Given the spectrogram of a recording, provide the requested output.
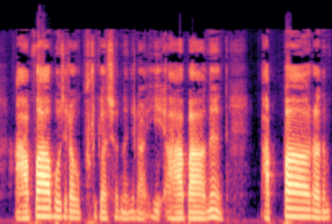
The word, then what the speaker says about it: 아바: 마음의 가운데 보내사 아바 아버지라고 부르게 하셨느니라이 아바는 아빠라는 발음이라고 생각하면 될 거 같습니다 그러므로 네가 이후로는 종이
